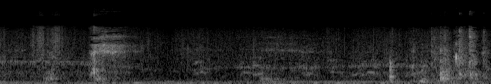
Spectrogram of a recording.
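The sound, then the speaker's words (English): Dogs approaching, with sniffing and panting and a soft patter of paws over a low steady rumble, growing a little louder and busier toward the end. “as his sharp ears caught the sound of approaching dogs.”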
